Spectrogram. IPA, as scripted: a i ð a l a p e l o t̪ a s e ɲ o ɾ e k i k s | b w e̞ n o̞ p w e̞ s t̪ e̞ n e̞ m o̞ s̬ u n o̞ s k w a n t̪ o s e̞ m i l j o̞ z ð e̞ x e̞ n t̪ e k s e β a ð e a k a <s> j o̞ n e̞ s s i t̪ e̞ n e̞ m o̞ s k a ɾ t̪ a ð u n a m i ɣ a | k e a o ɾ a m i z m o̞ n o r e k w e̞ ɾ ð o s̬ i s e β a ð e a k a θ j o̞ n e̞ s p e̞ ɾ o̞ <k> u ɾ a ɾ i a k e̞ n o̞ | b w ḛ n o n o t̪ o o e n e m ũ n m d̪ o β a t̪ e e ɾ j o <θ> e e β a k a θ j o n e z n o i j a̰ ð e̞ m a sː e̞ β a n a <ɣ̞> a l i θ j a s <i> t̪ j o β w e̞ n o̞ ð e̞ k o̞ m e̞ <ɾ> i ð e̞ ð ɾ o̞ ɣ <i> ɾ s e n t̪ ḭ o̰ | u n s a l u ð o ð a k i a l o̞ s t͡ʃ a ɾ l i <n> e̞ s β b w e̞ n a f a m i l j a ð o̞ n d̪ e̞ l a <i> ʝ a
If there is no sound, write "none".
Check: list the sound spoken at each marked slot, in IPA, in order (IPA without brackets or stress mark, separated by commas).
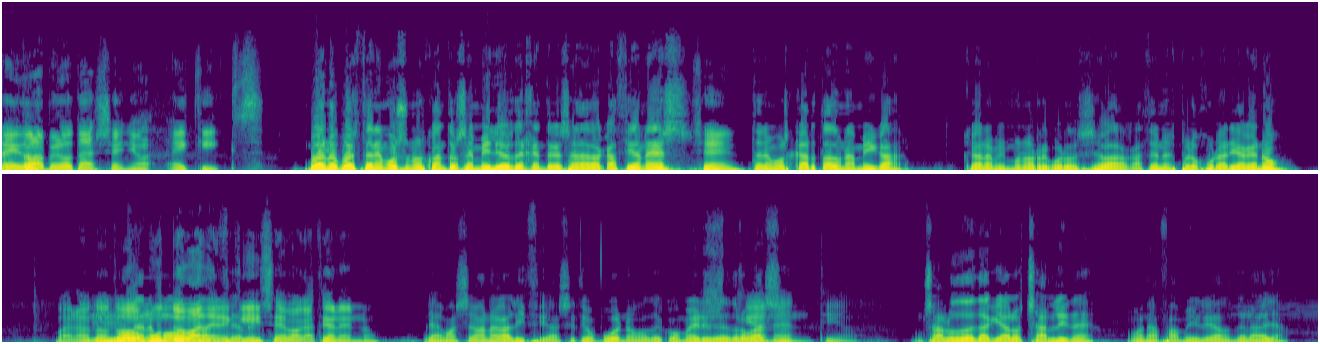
θ, x, s, ɣ̞, i, ɾ, a, n, a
